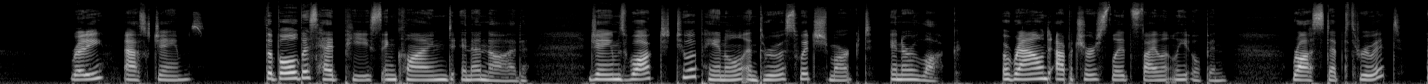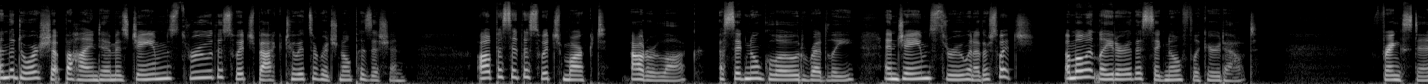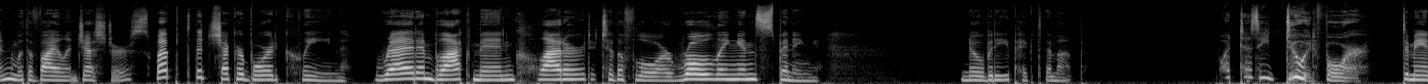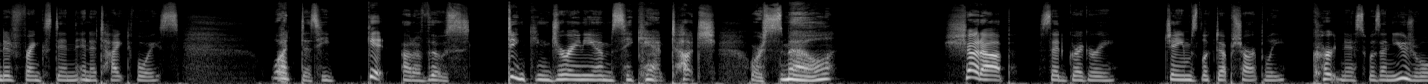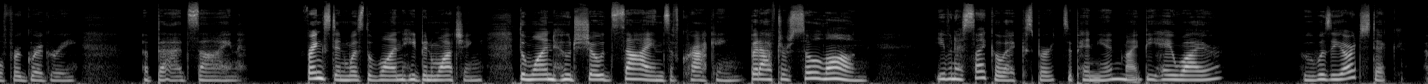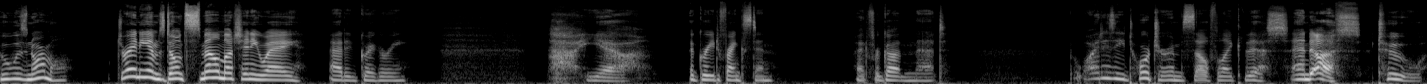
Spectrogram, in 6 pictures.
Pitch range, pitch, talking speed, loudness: 195-240 Hz, 210 Hz, 135 wpm, -22 LUFS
